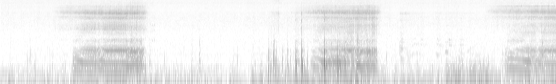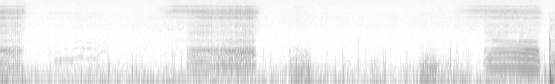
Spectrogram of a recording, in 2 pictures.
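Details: Snoring during sleep: loud, deep rattling snores roughly every four to five seconds, about thirteen breaths per minute, with quieter breaths between.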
